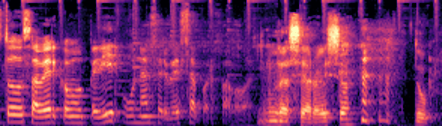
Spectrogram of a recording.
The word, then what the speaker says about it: cerveza: Una cerveza, ou comme on dirait en espagnol d'Espagne, una cerveza. Donc attention, eux, ils prononcent de cette façon, un petit peu comme le TH anglais.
